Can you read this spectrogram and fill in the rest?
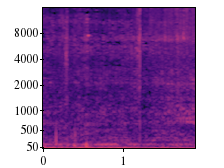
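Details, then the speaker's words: Volvo B10M diesel at steady idle after rebuilding the Bendix AD-2 air dryer, waiting for it to unload: even low rumble, no tinkling or hiss of air leaks; air system healthy. "No tinkling, no leaks."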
